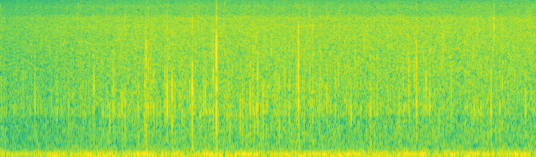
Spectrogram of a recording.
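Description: Heavy rain pours down during Hurricane Francine on a fishing outing, a dense, steady hiss of drops striking surfaces with a low rumble underneath and no voices.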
